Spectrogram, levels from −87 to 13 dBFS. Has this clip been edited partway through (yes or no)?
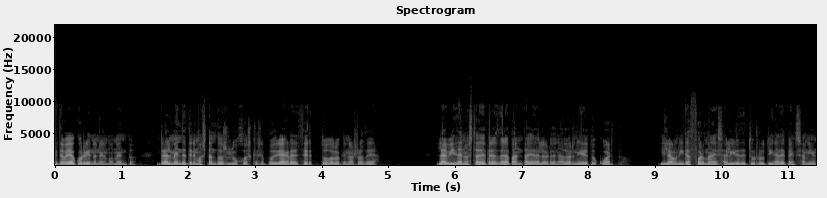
no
